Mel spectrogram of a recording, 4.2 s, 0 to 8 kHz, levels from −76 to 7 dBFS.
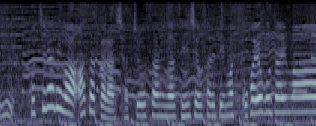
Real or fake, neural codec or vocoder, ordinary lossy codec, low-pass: real; none; none; 7.2 kHz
